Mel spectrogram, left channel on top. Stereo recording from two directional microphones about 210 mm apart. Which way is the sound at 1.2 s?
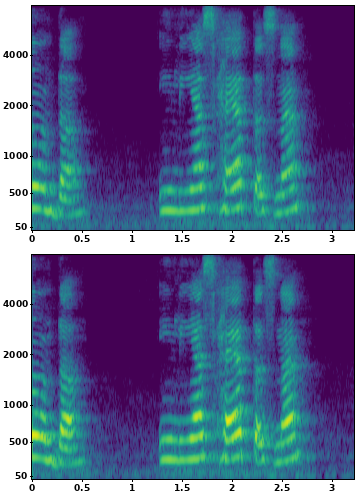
15° right (ahead or behind).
